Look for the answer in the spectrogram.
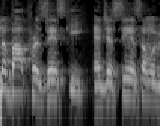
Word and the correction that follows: Porzingis: He said Przinski. – What is it? – That old man's a Porzingis. – Porzingis. Porzingis. Yeah, I don't know, man.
